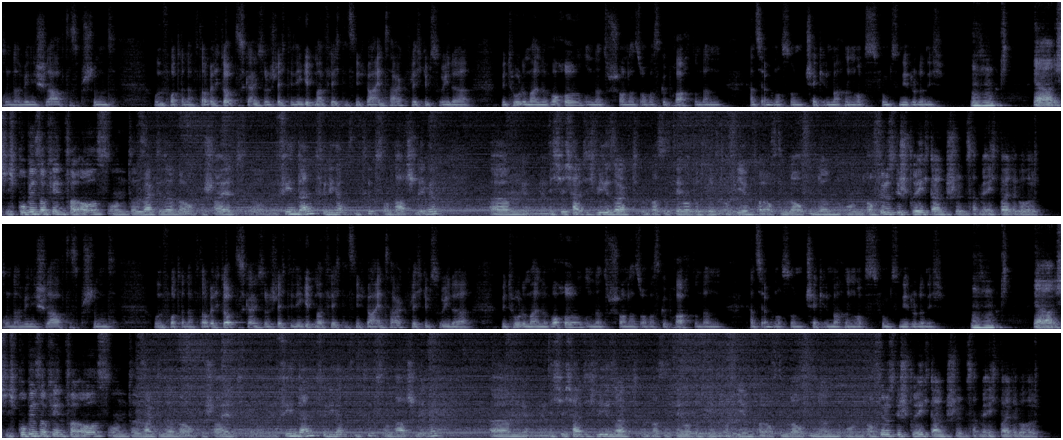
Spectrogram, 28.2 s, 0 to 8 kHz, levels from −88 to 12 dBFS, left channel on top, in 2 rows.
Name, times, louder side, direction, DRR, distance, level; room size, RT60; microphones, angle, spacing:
voice 1, 0.0-9.6 10.0-12.5 21.0-21.5, equal, 10° left, 0.7 m, -37 dB
voice 2, 12.9-13.3 13.8-20.3 20.6-27.9, left 1 dB, 50° left, 1.2 m, -30 dB
sound 1, 15.9-25.8, right 1 dB, 55° right, 0.9 m, -40 dB
2.5 x 2.5 x 2.8 m
head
